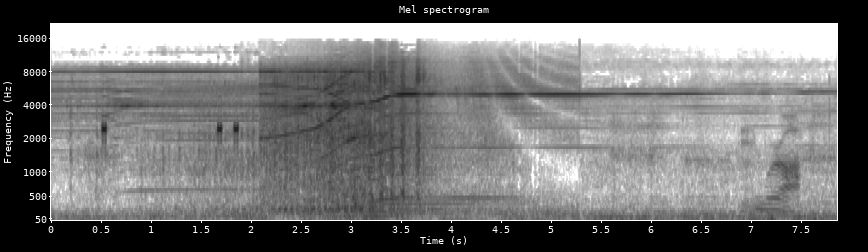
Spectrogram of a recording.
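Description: An Arrows Corsair 1100mm RC plane taking off on its maiden flight: an electric motor whines up and rises in pitch, then drops away as the plane climbs off, with a few sharp beeps and a voice speaking nearby.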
